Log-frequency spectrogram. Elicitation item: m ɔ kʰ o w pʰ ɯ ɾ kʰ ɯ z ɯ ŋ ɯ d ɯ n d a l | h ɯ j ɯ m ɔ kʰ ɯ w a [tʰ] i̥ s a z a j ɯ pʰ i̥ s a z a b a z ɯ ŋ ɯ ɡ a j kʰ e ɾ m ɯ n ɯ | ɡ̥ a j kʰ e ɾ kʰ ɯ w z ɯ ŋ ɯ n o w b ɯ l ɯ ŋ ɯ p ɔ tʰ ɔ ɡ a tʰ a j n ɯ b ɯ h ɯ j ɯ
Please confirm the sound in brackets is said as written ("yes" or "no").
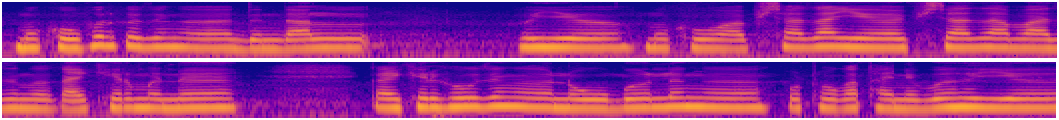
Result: no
